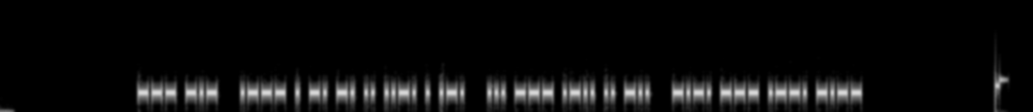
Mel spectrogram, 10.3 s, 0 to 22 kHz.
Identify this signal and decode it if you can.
Morse code, heard as a keyed tone, about 36 wpm, 700 Hz. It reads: OK JENNIFER SOLID COPY
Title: Practice QSO - Exchange 3 - More Info - 35wpm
